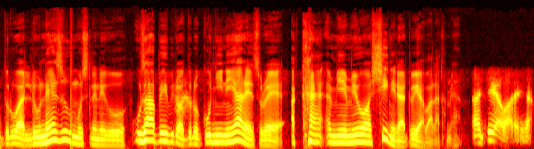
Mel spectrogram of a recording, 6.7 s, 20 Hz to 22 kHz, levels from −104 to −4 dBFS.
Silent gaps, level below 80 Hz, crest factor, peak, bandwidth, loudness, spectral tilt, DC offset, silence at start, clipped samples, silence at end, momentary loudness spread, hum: none; -58 dBFS; 16 dB; -6 dBFS; 16 kHz; -23 LUFS; -6.5 dB/octave; under 0.1%; 0 s; under 0.1%; 0.05 s; 8 LU; none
